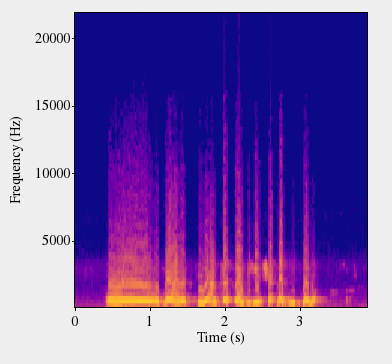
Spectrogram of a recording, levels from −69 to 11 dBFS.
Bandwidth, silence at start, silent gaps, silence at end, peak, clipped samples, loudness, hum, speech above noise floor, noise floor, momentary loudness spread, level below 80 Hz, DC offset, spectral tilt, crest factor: 12.5 kHz; 0.4 s; none; 0.6 s; 0 dBFS; 2%; -6 LUFS; none; 29 dB; -34 dBFS; 6 LU; -44 dBFS; under 0.1%; -3 dB/octave; 6 dB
